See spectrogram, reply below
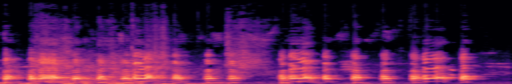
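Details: A hen cackles loudly, drawn-out harsh clucks followed by separate sharp notes, with a low throbbing rumble underneath at first.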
